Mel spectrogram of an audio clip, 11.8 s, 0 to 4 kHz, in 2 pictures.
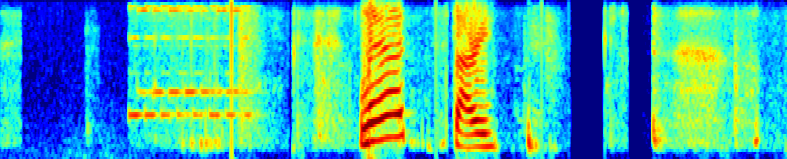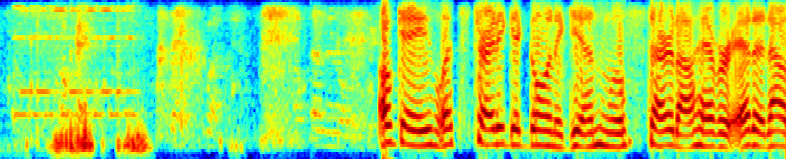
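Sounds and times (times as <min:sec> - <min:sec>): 
telephones ringing in a room where people gather to record: 0:01.0 - 0:02.0, 0:06.0 - 0:07.1
speech: 0:02.7 - 0:03.8, 0:08.8 - 0:11.7.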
